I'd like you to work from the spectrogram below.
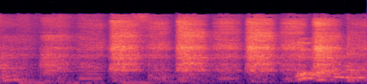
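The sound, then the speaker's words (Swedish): Heavy, breathless panting from a person who has just been running, a quick series of loud, rasping breaths in an uneven rhythm. “Hade jag inte astma så har jag det nu.”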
